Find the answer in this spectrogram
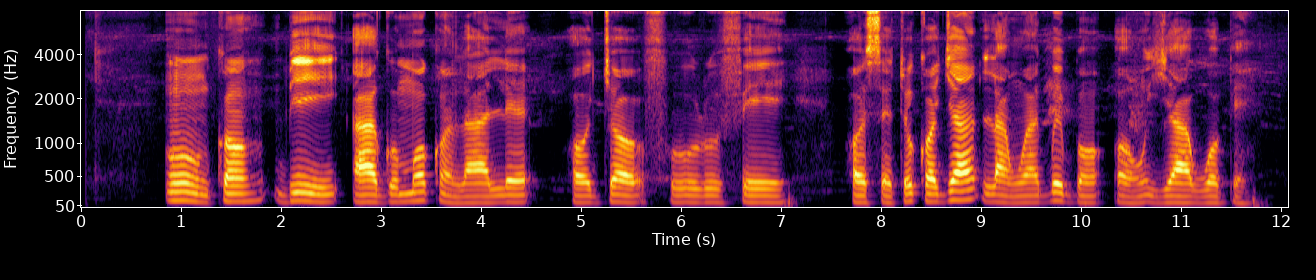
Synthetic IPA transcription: ũ˦˨kã˧bi˦a˧ɡo˧mɔ̃˦kã˦˨la˨˦˧lɛ˦ | ɔ˧d͡ʒɔ˦fu˧ɾu˧fe˧ | ɔ˨sɛ˨to˨˦kɔ˧d͡ʒa˦la˦˨w̃ɔ̃˧a˧ɡ͡be˦˨bɔ̃˧ɔ˨hũ˨˧ja˦˧wɔ˧bɛ˨

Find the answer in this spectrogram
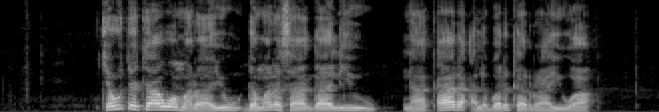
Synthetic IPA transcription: kʲa˦wtɐ˨taː˦wɐ˨mɐ˨ɾaː˨juː˦da˨mɐ˦ɾɐ˨saː˦ɡaː˦lɪ˦juː˨ | na˨kʼaː˦ɽa˨ʔa˨lbɐ˦rkɐ˨rɽaː˨jʊ˦waː˦

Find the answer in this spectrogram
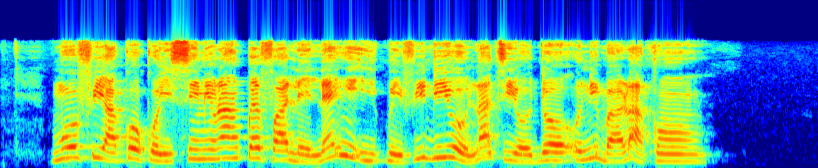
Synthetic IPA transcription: mo˧fi˧a˨ko˨ko˨i˨sĩ˧mĩ˧ɾa˦n̩˦k͡pɛ˦fa˧lɛ˨lɛ˨˦j̃ĩ˦˨i˨k͡pe˨fi˨˦di˦o˦˨la˨˦ti˧ɔ˨dɔ˧o˧nĩ˦ba˨˦ɾa˦˨kã˧

